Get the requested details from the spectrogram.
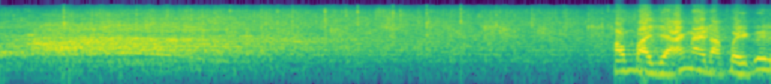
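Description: A large crowd laughs and claps.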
